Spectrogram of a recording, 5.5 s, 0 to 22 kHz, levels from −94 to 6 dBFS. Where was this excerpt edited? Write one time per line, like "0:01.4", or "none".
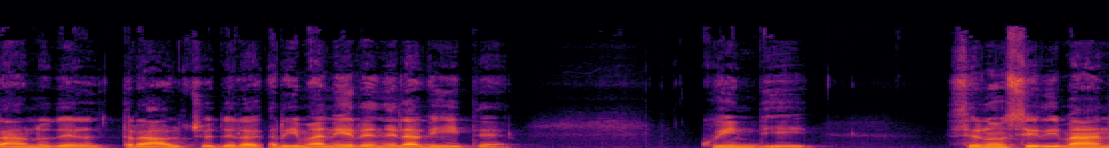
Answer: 0:01.3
